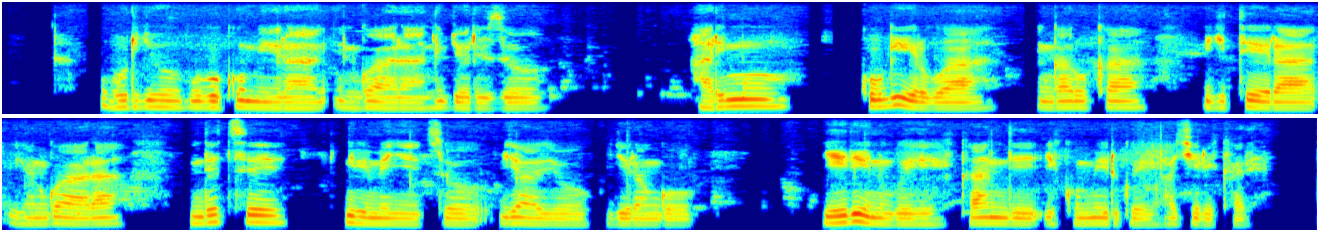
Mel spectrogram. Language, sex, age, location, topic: Kinyarwanda, male, 25-35, Huye, health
